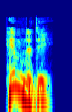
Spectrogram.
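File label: "hymnody", British English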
